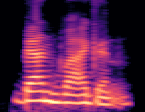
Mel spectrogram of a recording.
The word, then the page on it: bandwagon: Indian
